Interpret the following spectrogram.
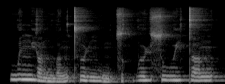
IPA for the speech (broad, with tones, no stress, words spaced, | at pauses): wɪ˥ŋjɐ˨nwɐ˨˥ŋ t̪ʰɵ˧ɥŋuː˨˩mt͡sʊ˧k̚ wɵ˥ɥsuː˥j t̪ɐ˥ŋ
